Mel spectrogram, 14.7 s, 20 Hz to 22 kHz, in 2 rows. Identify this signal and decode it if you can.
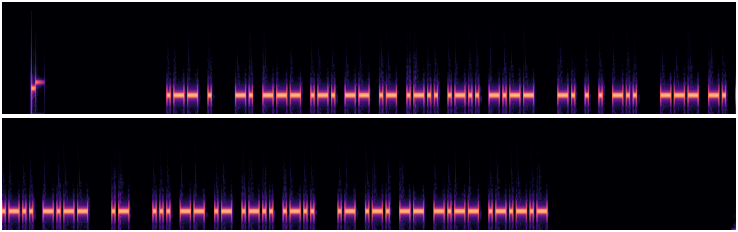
Morse code, heard as a keyed tone, about 36 wpm, 690 Hz. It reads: WE NORMALLY NEED ONLY A SMALL ARMY.
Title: Sentences from Top 1000 Words - Review Part 6 - 35wpm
